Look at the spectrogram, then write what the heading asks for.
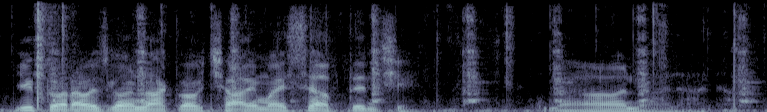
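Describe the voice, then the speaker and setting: An actor playing a sly gloating killer. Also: male voice, mid-range voice, big pitch swings, brisk, background noise, natural voice. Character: scheming male factory worker narrating his murder plot. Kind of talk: 1940s radio acting. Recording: old radio broadcast with music.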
